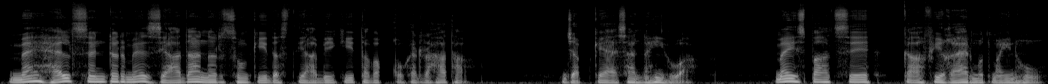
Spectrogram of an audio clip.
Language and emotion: Urdu, sad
